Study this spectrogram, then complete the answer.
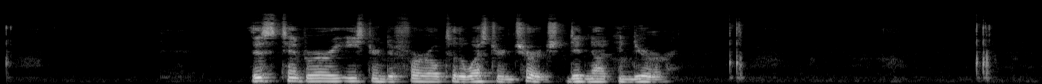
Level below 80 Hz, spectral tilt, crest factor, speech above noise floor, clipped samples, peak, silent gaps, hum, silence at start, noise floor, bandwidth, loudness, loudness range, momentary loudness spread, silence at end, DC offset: -66 dBFS; -6 dB/octave; 18 dB; 50 dB; under 0.1%; -6 dBFS; none; none; 2.5 s; -70 dBFS; 11.5 kHz; -20 LUFS; 8 LU; 20 LU; 0.5 s; under 0.1%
